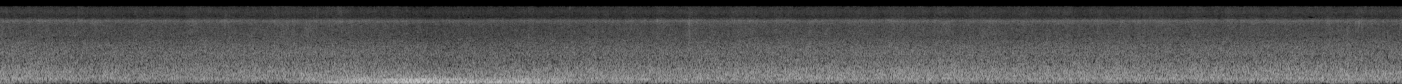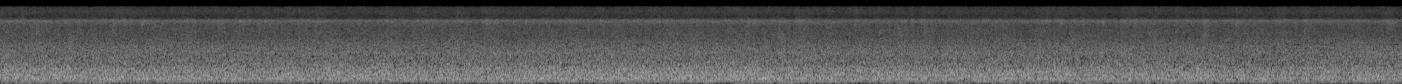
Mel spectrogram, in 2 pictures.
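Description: Steady, heavy monsoon rain falling. About four seconds in, a low rumble swells up under the rain and fades within two seconds.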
